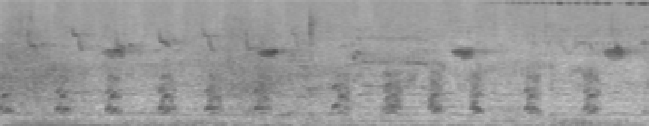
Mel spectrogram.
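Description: Layered park soundscape: an animal calling in a steady rhythm, about two to three short calls a second, with bird chirps above and a low traffic rumble beneath.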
